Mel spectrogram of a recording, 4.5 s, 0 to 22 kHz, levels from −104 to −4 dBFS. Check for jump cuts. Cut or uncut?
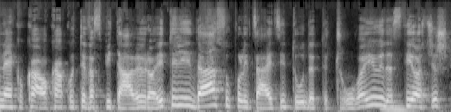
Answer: uncut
